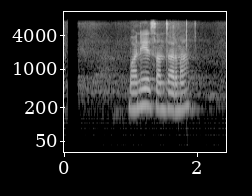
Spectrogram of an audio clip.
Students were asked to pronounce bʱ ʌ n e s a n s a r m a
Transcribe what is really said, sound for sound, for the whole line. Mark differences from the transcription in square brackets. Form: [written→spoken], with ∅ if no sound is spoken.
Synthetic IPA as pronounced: bʱ ʌ n e s [a→ʌ] n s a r m a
